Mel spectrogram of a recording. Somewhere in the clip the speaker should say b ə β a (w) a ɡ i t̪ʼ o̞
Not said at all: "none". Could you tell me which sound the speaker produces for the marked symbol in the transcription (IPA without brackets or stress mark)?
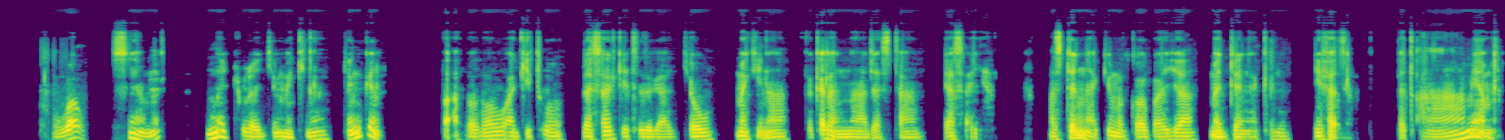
w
